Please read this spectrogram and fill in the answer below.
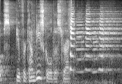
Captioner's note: SFX Bike Horn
